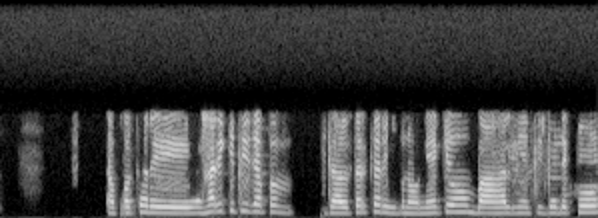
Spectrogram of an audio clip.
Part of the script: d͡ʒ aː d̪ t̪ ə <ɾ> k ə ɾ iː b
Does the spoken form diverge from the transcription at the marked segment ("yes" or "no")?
no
